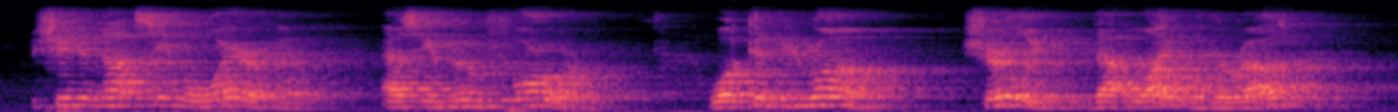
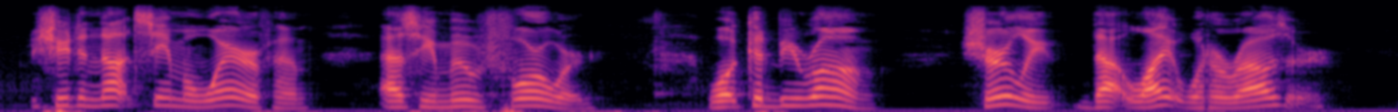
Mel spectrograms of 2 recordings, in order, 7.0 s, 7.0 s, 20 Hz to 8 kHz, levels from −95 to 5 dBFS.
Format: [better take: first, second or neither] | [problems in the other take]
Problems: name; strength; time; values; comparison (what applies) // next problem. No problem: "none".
second | room echo; dies away in 1 s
